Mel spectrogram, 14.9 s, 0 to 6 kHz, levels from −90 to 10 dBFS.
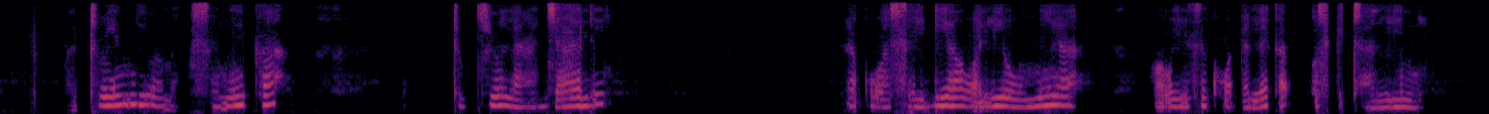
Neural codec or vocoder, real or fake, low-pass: codec, 16 kHz in and 24 kHz out, 0.6 kbps, FireRedTTS-2 codec; fake; 5.4 kHz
